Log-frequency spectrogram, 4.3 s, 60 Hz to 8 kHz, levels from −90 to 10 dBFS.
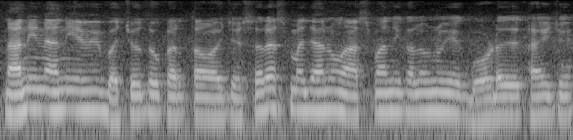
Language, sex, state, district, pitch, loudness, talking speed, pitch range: Gujarati, male, Gujarat, Gandhinagar, 145 Hz, -20 LUFS, 220 wpm, 135-160 Hz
